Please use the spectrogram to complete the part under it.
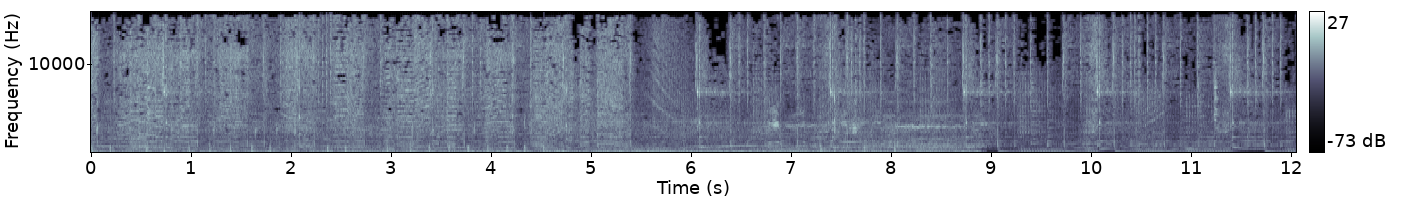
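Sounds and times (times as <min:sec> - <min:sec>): car engine revving: 0:00.0 - 0:11.4
music with heavy bass: 0:00.0 - 0:12.0.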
